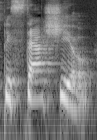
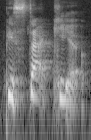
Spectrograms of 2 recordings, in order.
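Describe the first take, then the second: First: The middle consonant is not a k sound. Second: The middle consonant is a hard k sound. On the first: This is the English pronunciation. "it's pistachio in English" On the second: This is the Italian pronunciation. "and Italian it's cut sound"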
